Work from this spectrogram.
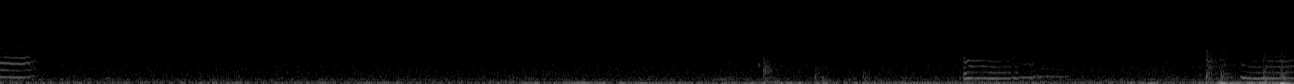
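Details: Cat asleep, letting out soft drowsy mews: one at the very start, then after a long quiet stretch two more short, slightly wavering calls near the end, with a few light clicks and a low steady hum.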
